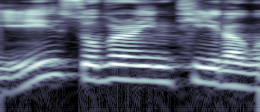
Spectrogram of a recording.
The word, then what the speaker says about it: sovereignty: state, sovereignty라고 하면은 sovereign 하면은 뭐 통치권 이런 걸 얘기하는 거거든요.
